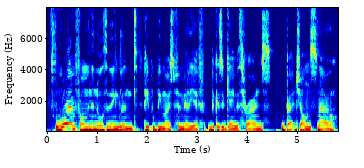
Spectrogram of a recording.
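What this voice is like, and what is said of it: Southern English British accent. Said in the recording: “you've got like the proper British accent ... people just think I'm a toffee-nosed Brit ... It's more of a southern accent.”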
